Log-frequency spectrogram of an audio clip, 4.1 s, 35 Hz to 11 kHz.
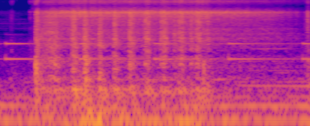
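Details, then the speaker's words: Car cranked from a jump pack: uneven, lumpy cranking of about 2.5 beats a second that never fires, not hitting on all cylinders; broken timing belt suspected, not confirmed. "right that's all the cranking we're gonna do because it doesn't sound like it's hitting on all cylinders could have a broken timing belt which would be really bad"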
